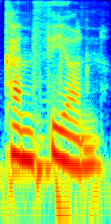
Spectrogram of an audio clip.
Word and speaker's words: canción: And a special note on the Spanish accent, the Z and the soft C are pronounced with a th sound. So zapatos would be pronounced zapatos, or canción would be canción.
